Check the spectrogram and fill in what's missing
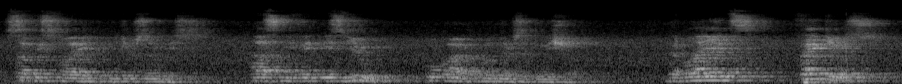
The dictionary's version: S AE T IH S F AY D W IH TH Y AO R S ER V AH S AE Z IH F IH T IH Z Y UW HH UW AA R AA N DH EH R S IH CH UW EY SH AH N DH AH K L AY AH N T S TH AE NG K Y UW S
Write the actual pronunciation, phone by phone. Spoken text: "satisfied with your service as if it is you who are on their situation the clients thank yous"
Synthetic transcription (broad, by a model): S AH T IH S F AY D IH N Y AO R S ER V AH S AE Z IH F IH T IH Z Y UW HH UW AA R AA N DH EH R S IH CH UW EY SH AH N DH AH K L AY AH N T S F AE K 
